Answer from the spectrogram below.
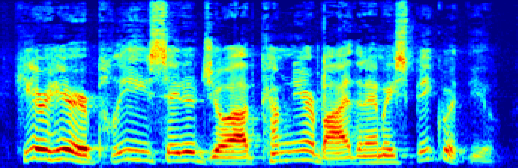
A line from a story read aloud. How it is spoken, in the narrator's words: a wise woman cried out from the city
